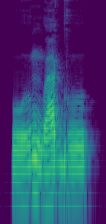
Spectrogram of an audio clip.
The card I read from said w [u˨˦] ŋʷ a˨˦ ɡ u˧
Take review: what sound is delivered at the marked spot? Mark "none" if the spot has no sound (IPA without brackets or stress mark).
u˨˦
